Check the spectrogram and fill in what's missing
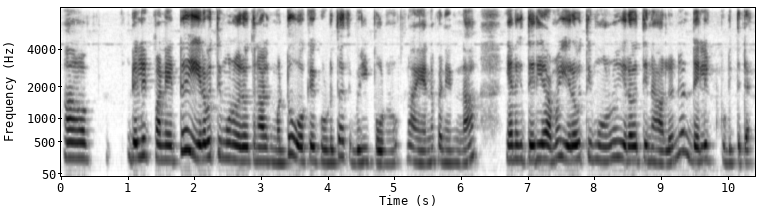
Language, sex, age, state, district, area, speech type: Tamil, female, 30-45, Tamil Nadu, Namakkal, rural, spontaneous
